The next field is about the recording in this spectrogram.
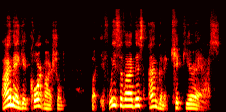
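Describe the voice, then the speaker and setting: Man acting out an angry fighter pilot, raised pitch. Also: very animated, moderate pace, a little mellow. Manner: heated, growling complaint. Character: angry, foul-mouthed male fighter pilot fuming at his leader.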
